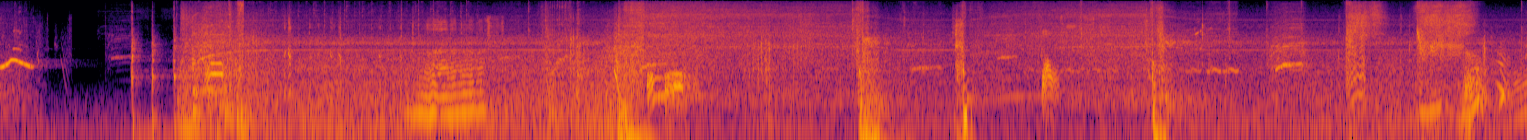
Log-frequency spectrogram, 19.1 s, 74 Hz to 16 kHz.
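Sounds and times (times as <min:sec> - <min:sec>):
whirring servo motors: 0:02.2 - 0:19.0.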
